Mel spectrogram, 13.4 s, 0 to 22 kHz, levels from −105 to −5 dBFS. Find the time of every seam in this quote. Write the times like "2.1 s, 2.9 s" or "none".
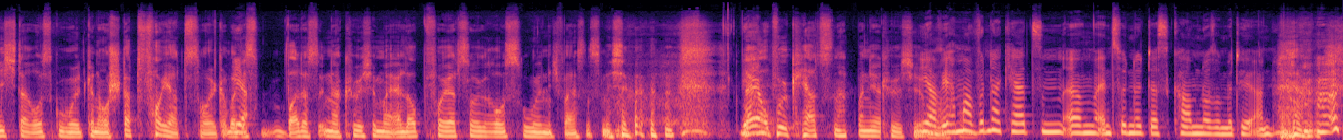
8.8 s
